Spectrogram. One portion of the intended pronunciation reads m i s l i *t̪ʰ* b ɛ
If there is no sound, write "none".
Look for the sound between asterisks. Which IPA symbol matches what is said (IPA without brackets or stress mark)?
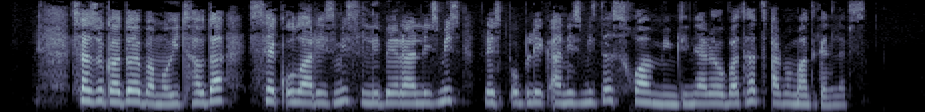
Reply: none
